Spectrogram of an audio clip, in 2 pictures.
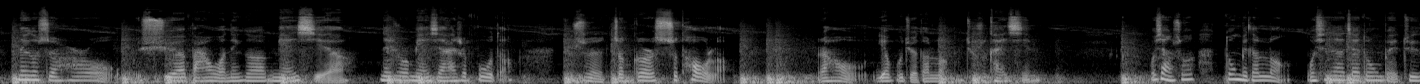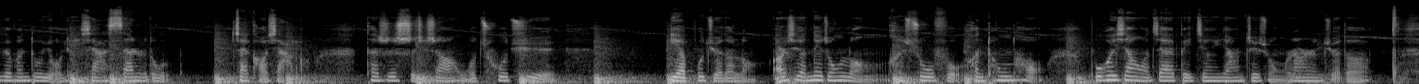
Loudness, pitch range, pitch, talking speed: -26 LUFS, 160-185 Hz, 170 Hz, 220 characters per minute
